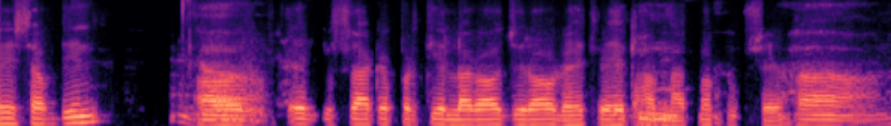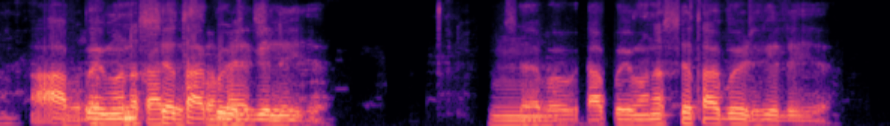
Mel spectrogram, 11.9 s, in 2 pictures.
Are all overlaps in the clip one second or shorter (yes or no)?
no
